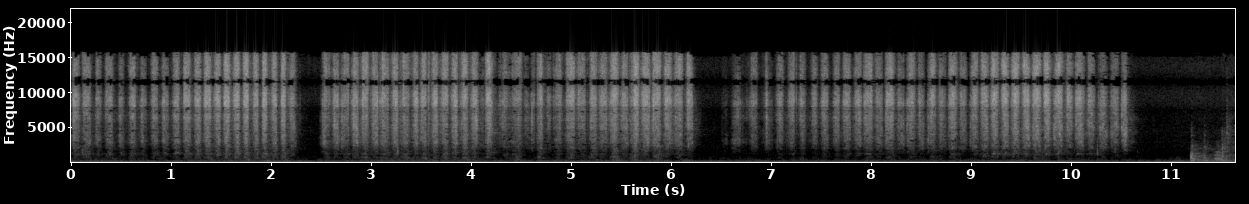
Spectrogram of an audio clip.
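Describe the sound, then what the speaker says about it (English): Continuous close scratchy rubbing of a paintbrush across rough cloth canvas during painting, a steady rasping texture with brief pauses over a low background hum. "You can hear how rough this canvas is just by the texture."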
